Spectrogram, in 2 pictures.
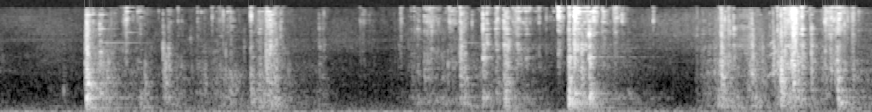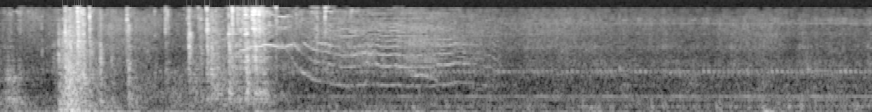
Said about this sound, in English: Christ, those keys are big.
